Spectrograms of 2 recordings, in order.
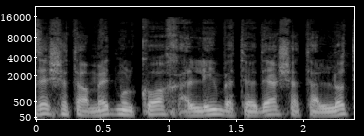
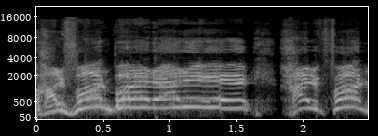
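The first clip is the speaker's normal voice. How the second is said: much higher, hammed-up yelling of a name; comic shout; slower than usual. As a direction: bellow for Chalfon across the yard. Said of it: "שהוא צועק לו". (צעקה קומית וגבוהה)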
